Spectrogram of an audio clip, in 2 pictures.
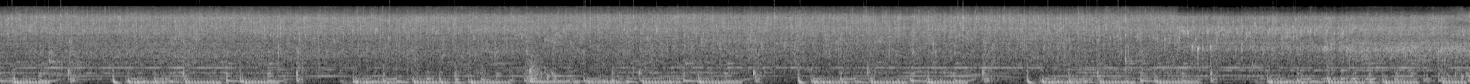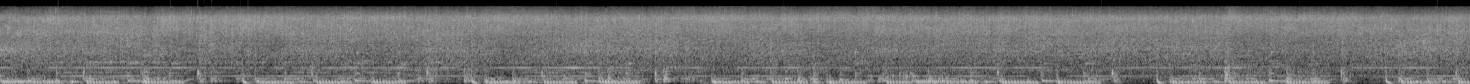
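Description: Chicken pieces sizzling steadily in hot oil in a skillet while a masala paste is stirred through them with a silicone spatula.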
